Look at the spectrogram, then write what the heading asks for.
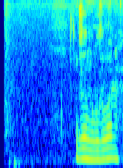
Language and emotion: Russian, neutral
